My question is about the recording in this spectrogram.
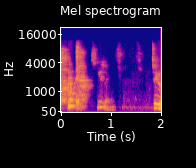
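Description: A man clearing his throat, two rough bursts in quick succession, followed by a brief low hum before he speaks again.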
